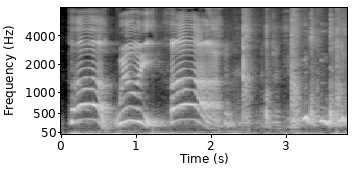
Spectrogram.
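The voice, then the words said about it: Impression of the TV character Alf. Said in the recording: “your Alf impression”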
